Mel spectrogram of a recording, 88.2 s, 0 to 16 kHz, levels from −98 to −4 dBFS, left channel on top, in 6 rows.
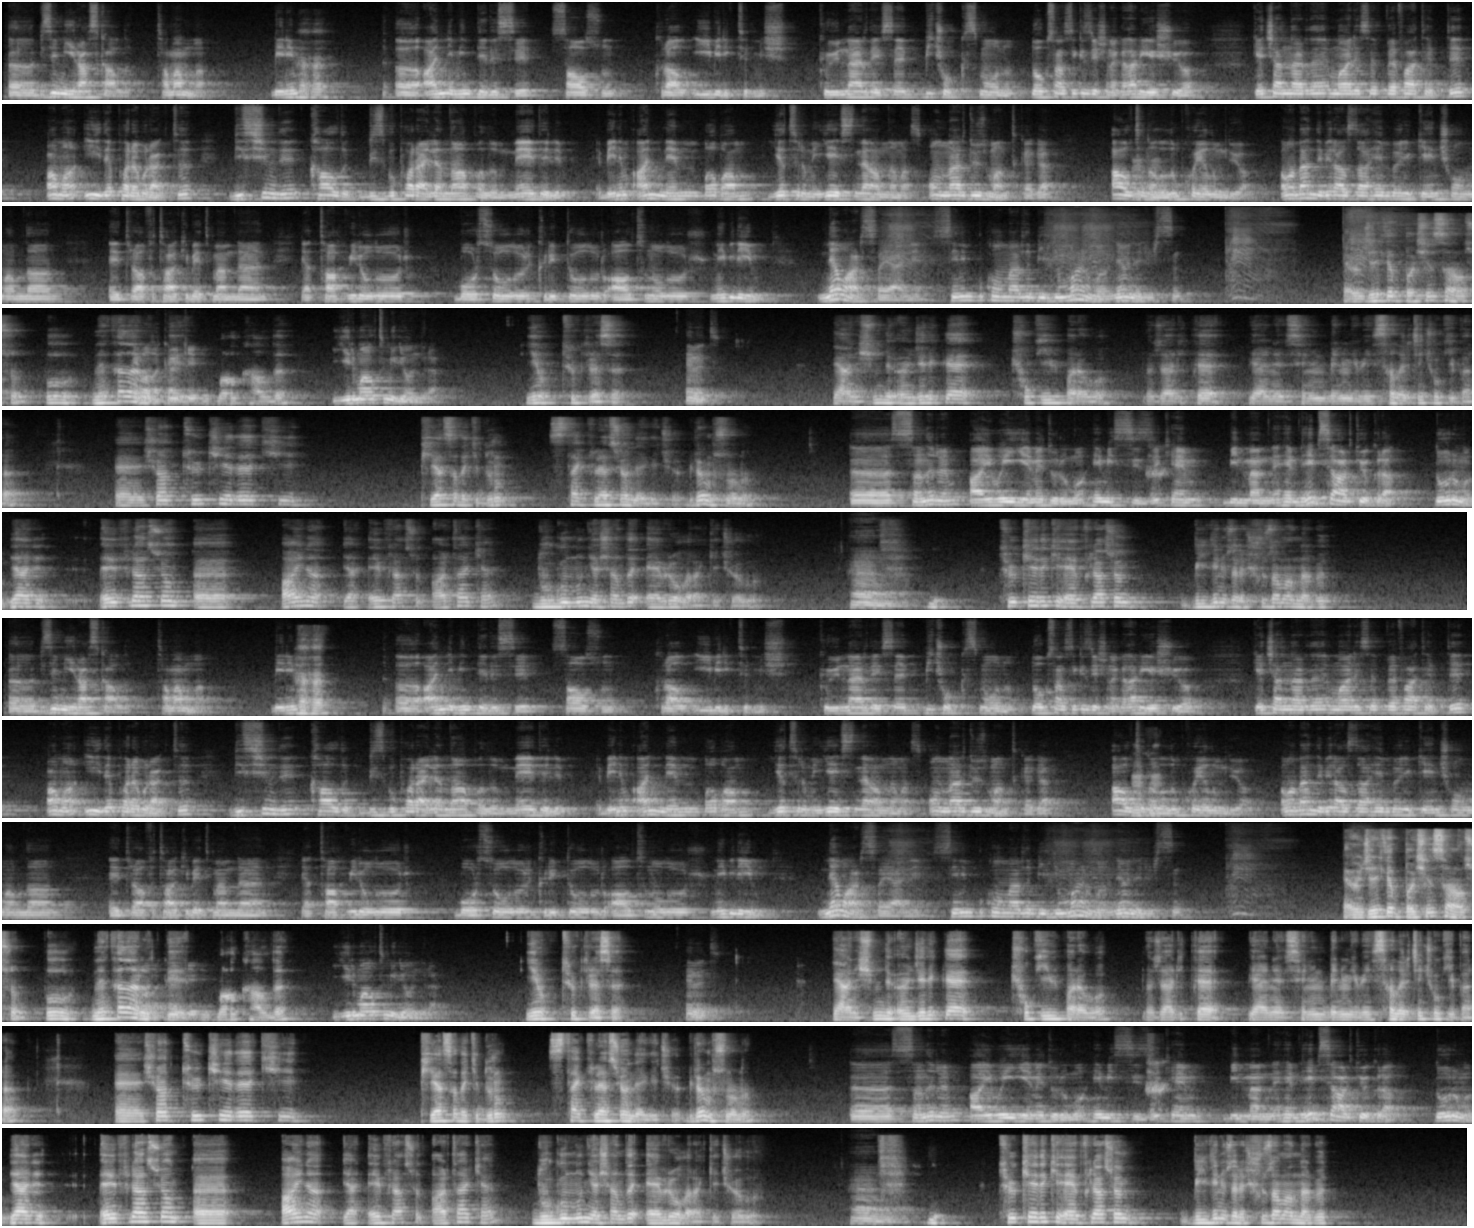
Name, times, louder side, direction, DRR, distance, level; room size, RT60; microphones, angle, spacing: voice 1, 0.1-1.3 1.6-2.1 2.7-3.0 3.9-5.3 5.6-6.2 6.6-7.8 8.2-11.9 12.5-14.7 15.1-16.6 17.0-20.4 20.6-25.2 25.8-27.2 27.5-30.0 30.5-32.1 32.4-33.5 33.9-37.0 37.6-38.6 38.9-41.2 45.4-46.1 47.4-48.5 50.9-51.2 67.3-72.8 73.1-73.5 82.0-82.6, left 1 dB, 25° left, 0.9 m, -23 dB
voice 2, 2.9-3.2 26.0-26.3 42.8-47.0 49.3-50.3 52.4-53.8 54.2-55.2 55.5-59.0 59.9-61.8 63.0-63.9 64.3-66.4 70.2-70.4 73.6-74.1 74.5-75.8 76.3-78.5 78.8-81.1 82.3-82.5 82.8-82.9 83.5-84.9 85.3-86.8, right 5 dB, 70° right, 0.5 m, -22 dB
sound 1, 38.2-38.9 39.8-40.9 41.6-42.3 42.8-43.6, left 3 dB, 80° left, 1.0 m, -43 dB
21.0 x 9.9 x 4.6 m
head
